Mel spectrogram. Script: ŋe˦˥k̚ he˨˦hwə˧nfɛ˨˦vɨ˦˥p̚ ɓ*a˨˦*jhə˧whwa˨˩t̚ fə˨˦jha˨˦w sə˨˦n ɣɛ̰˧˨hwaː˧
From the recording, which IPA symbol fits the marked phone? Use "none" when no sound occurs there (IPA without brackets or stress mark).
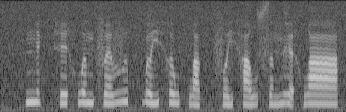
ə˨˦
